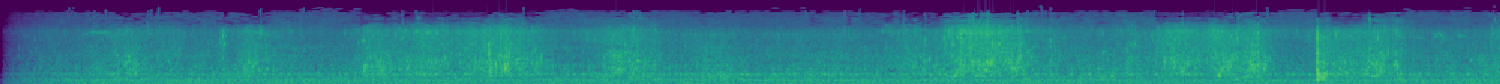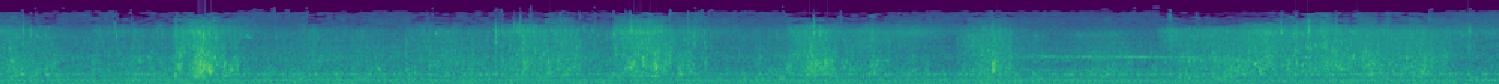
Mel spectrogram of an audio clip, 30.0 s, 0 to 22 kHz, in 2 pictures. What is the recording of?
Soundscapes > Nature
Panormos Bay early morning atmosphere, boats, seashore
Early morning field-recording in Panormos Bay, Tinos, Greece. Fishermen can be heard starting their motors as they're setting out to sea to collect the nets they cast the night before. Some birds and the occasional rooster can be heard as well. This 16-bit recording was captured using an Olympus LS-11 linear PCM recorder.
Bay, beach, boats, fishermen, lapping, Mediterranean, motors, Panormos, roosters, sea, shore, surf, water, waves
